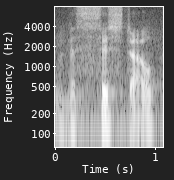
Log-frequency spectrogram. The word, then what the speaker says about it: Vsysto: Right out of the box, I can tell you that this Vsysto, and that's pronounced Vsysto, dash cam is high quality.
